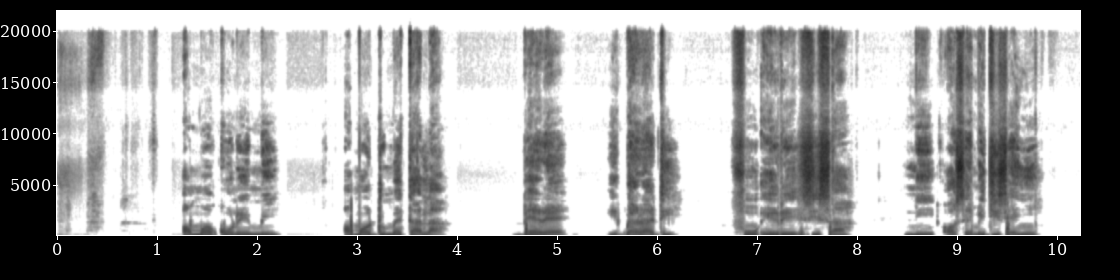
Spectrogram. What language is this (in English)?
Yoruba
